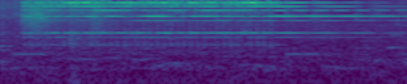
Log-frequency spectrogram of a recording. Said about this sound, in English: And then the phone would ring again.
